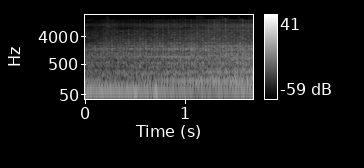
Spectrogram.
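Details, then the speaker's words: Land Rover Defender 110 converted to a BMW engine with an automatic gearbox: a low, even, whisper-quiet idle with no knocks, misses or surges; smooth and well balanced. "these engines are so nicely balanced whisper smooth and quiet it doesn't even look like it's running they're so refined and perfect for these cars"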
